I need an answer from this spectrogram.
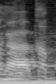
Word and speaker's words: Mukaab: Oke. Bacanya Mukab.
